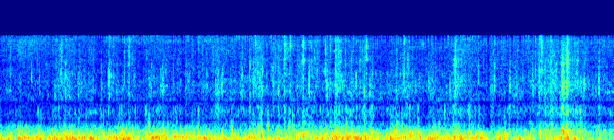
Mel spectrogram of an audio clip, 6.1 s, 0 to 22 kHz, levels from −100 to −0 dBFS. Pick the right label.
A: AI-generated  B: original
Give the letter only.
B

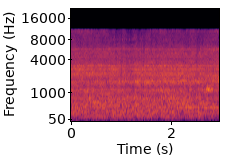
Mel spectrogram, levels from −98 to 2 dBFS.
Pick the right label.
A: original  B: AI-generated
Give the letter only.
B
